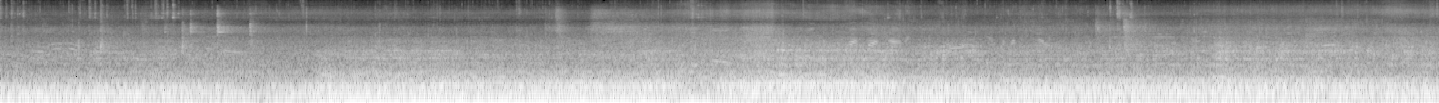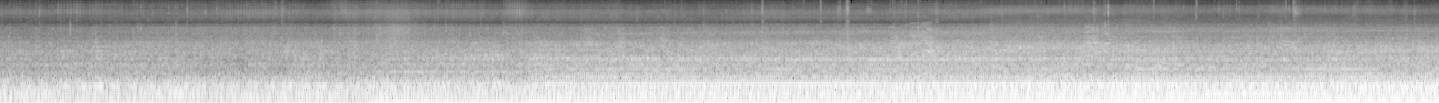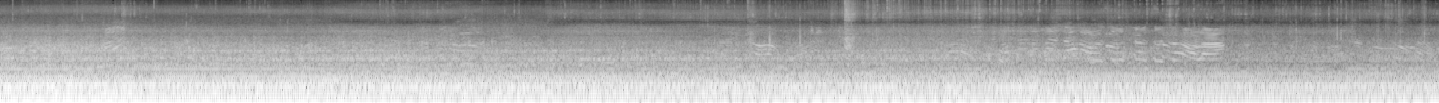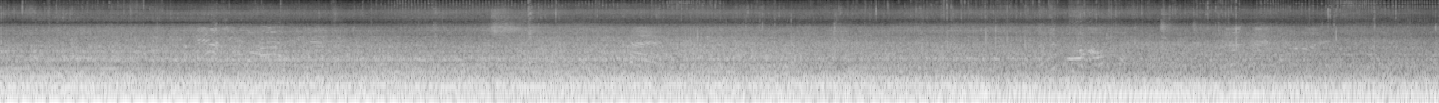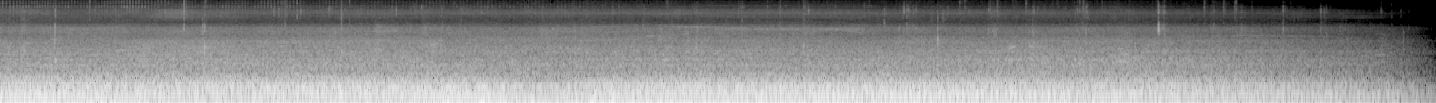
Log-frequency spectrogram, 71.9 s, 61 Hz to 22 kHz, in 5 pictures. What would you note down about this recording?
Fishing boats, Traveling through, Sony PCM D50 + Soundman OKM II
